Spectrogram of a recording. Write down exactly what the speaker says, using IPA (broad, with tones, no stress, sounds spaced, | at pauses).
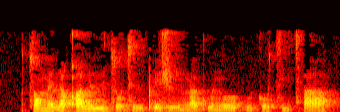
t͡s ɔ˧ m ɛ˨ l ɨ˧ qʼ ɐ˦˨ l ɨː˦ t͡s o˨ d͡z ɨː˨ pʼ e˧ ʒ ɨː˧ ŋ a˧ kʷʼ ɛ˧ ŋ oː˧ kʷ ɨ˨ k o˨ t͡s i˨ t͡sʼ a˦˨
